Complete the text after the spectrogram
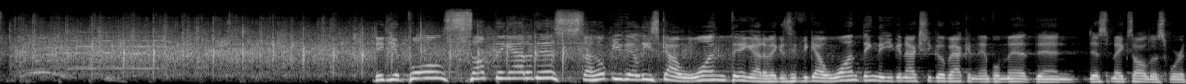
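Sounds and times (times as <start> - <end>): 
audience applause: 0.0 - 7.5
tonal whistle or whoop: 0.2 - 1.8
speech: 3.7 - 11.8.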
